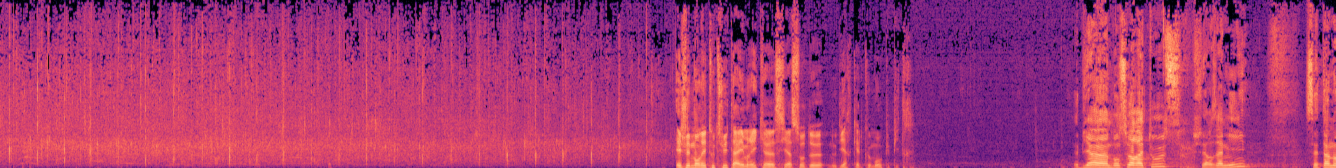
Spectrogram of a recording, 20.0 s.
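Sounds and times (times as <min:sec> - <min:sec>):
audience applause at the Utopiales: 0:00.0 - 0:10.3
speech: 0:10.2 - 0:13.7, 0:16.1 - 0:18.8, 0:19.6 - 0:20.0.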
